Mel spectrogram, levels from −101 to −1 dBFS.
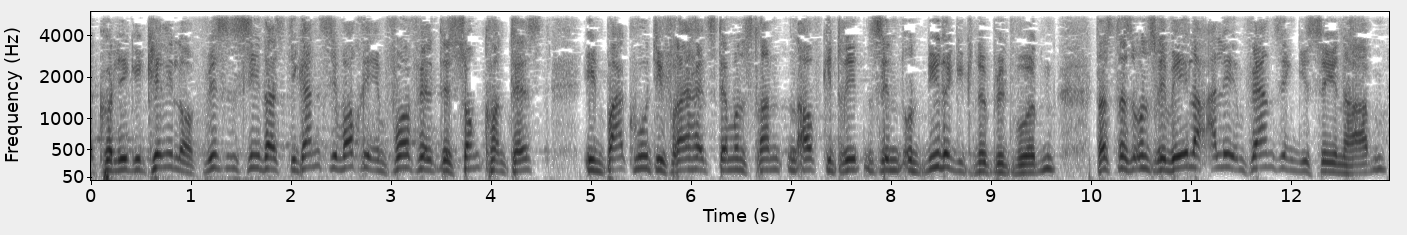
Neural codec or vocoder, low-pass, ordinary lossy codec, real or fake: none; 5.4 kHz; none; real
